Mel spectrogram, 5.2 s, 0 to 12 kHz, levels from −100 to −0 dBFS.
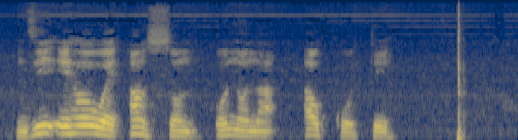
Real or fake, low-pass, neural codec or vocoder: real; 10.8 kHz; none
